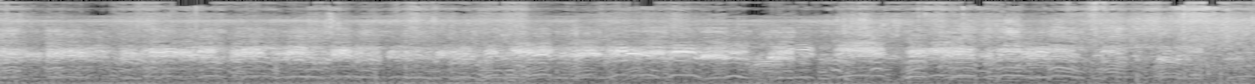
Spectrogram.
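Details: A crowd of hungry domestic ducks quacks continuously in overlapping nasal calls, nearly two per second, at feeding time, with a person calling them nearby; the noisiest are said to be females.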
